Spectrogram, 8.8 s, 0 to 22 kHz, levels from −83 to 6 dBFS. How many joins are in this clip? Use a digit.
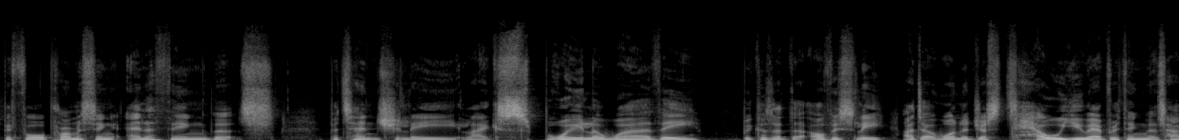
1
